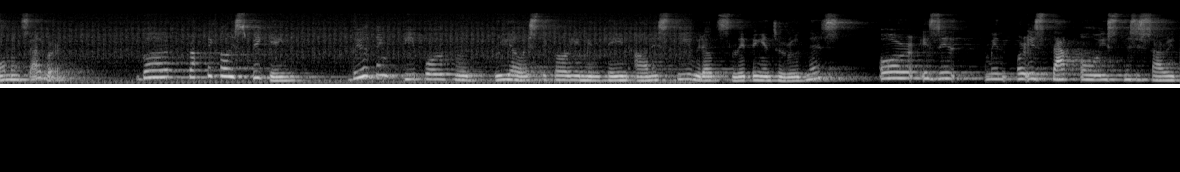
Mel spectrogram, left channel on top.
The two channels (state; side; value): silent; right; digital silence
